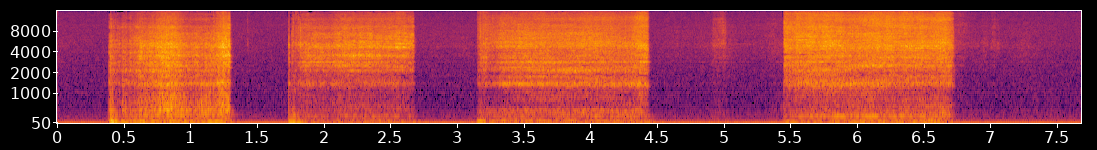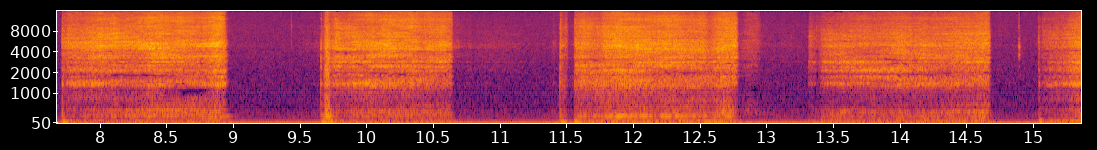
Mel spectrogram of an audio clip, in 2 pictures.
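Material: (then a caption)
Cardboard. Long fingernails on both hands scratch the taped top of a large, hollow cardboard box, then fingertips rub its sides. The result is a series of scraping, rasping bursts with short silent gaps between them, dominated by a deep, hollow rumble from the box.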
